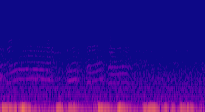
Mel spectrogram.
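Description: A man's low, suppressed chuckling in short irregular pulses. A faint high voice from the anime dialogue is heard near the start.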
